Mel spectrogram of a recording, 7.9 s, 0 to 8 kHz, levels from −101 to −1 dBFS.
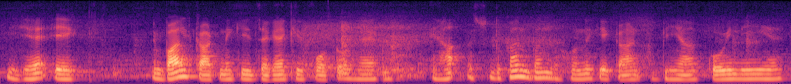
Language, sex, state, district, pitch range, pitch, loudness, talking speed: Hindi, male, Telangana, Karimnagar, 120-140 Hz, 125 Hz, -23 LUFS, 145 wpm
